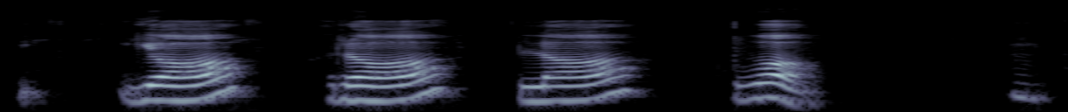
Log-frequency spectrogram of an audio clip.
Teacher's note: जिन व्यंजनों को बोलते समय जीभ मुख के किसी भी भाग को पूरी तरह स्पर्श नहीं करती उन्हें अंतस्थ व्यंजन कहते हैं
